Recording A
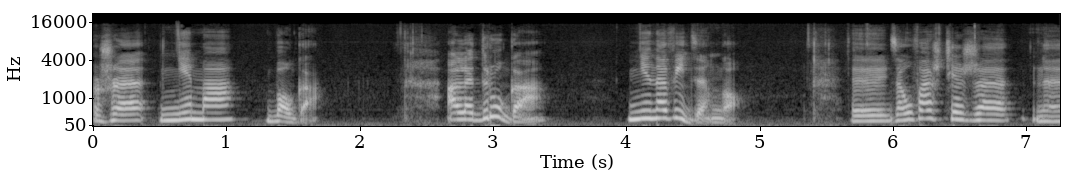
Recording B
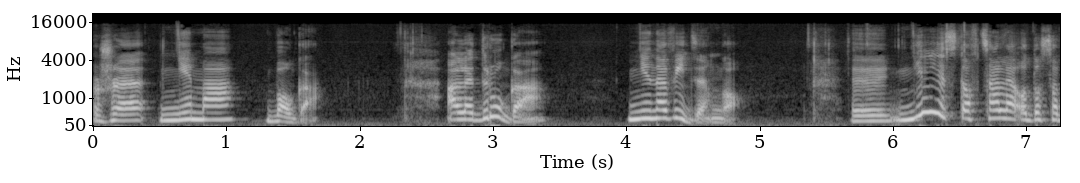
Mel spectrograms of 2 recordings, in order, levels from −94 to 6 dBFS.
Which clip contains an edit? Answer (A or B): A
